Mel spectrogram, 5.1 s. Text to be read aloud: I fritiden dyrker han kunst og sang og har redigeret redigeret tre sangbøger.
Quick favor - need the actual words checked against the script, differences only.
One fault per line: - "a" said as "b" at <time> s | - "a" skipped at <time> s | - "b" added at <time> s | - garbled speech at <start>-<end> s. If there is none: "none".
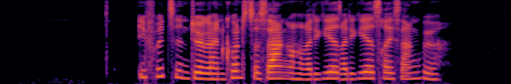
none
